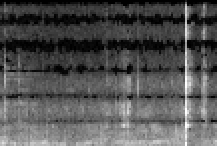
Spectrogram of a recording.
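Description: A single short, sharp metallic click near the end, against quiet range background.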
